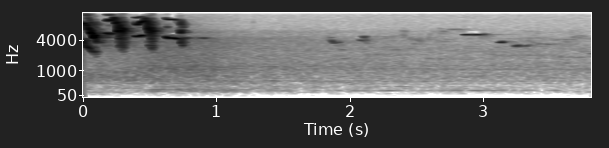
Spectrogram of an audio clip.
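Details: Song thrush song: a short, bright, high phrase repeated three times in quick succession, followed by near silence with a few faint, thin high notes in the background.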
